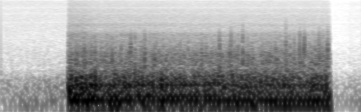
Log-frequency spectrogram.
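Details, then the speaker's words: Pedestal high-speed (Farrata) fan after repair of bearing noise; it had run dry. Steady low rush of moving air with no hub clatter or rattle; the earlier noise is gone and it runs smooth and quiet. "तो पंखा देखिए भाई देखिए इसकी आवाज है यहां पर बंद हो चुकी है।"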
